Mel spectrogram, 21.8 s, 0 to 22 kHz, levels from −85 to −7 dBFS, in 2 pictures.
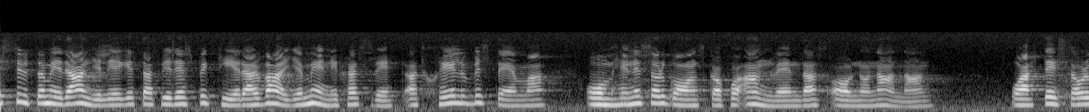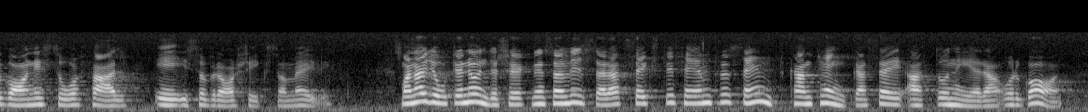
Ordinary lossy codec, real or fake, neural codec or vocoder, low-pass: none; real; none; none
